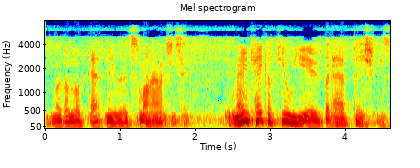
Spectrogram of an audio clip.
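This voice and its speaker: A man's voice: on the low side, sing-song, fairly quick. A man in his forties from the United States, telling family anecdotes conversationally on an old 1950s radio recording. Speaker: interviewee recalling family life. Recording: tinny, faintly noisy 1950s radio recording.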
